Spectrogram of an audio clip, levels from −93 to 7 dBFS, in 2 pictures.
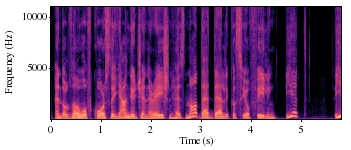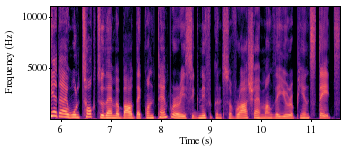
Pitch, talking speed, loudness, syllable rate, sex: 190 Hz, 155 wpm, -17 LUFS, 5.1 syllables/s, female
